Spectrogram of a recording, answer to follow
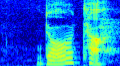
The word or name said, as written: doo-tah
